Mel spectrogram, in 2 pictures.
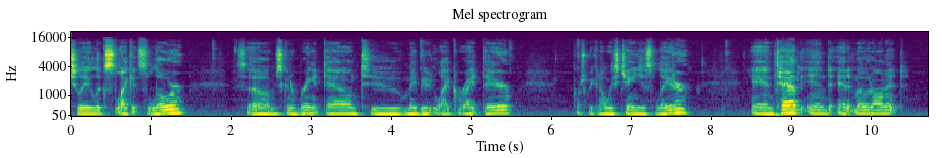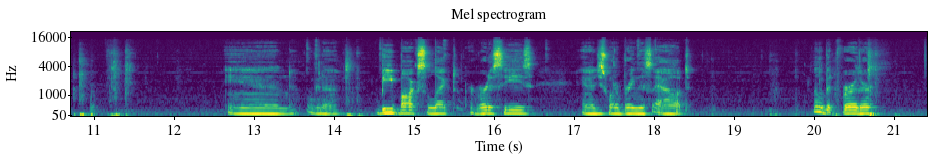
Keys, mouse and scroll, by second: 5.6-8.2 right drag, 11.3 Tab, 14.2 b, 20.8 KP_7.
